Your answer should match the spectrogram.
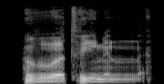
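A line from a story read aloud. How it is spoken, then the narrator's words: Wry snort. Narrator (Russian): хмыкнул Перун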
